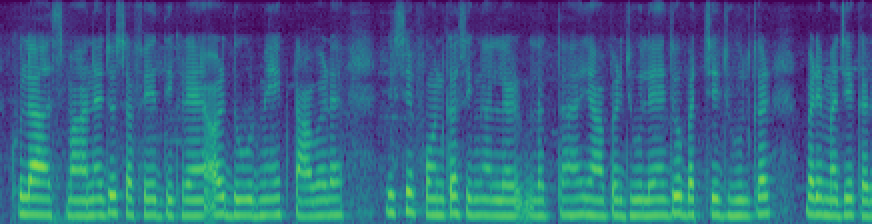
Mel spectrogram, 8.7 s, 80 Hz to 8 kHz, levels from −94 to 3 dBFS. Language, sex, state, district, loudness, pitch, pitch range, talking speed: Hindi, female, Bihar, Araria, -24 LUFS, 205 Hz, 200-215 Hz, 205 wpm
